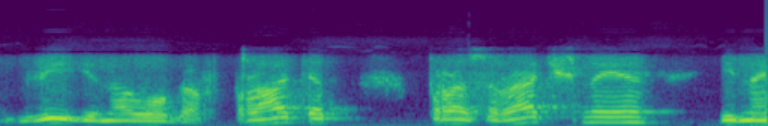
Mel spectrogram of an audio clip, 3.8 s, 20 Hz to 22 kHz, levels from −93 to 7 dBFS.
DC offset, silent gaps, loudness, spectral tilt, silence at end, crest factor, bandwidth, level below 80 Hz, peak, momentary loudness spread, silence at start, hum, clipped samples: under 0.1%; none; -14 LUFS; -9 dB/octave; 0 s; 12 dB; 4.8 kHz; -52 dBFS; -2 dBFS; 9 LU; 0 s; none; under 0.1%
